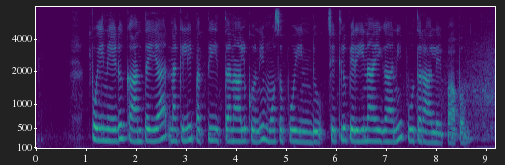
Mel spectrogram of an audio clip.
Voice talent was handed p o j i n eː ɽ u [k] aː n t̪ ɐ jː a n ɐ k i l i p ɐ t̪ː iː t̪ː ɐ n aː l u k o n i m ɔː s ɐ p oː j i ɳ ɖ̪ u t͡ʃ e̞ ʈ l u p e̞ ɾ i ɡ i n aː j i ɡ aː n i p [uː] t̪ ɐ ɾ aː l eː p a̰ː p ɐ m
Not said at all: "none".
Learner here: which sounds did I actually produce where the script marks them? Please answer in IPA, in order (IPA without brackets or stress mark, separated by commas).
k, uː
